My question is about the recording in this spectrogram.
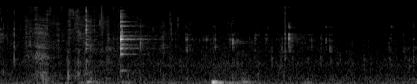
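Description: Eating sounds from a mukbang of wide noodles. About a second in, a fork clinks once against the dish with a short ringing tone. A second later comes a dull low thump, with soft slurping and chewing around them.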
